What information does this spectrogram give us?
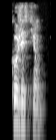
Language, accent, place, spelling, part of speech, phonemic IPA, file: French, France, Lyon, cogestion, noun, /kɔ.ʒɛs.tjɔ̃/, LL-Q150 (fra)-cogestion.wav
- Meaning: comanagement, coadministration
